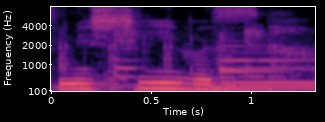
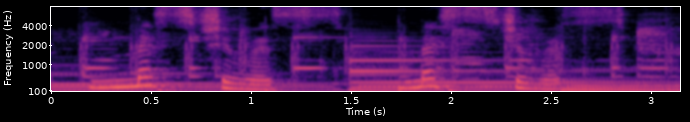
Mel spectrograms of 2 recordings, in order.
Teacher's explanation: The stress is on the first syllable, that is miss. · Shown in: second take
